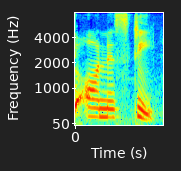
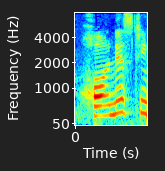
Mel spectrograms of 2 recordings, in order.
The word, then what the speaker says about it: honesty: तो ऐसे बहुत सारे शब्द हैं, जैसे कि ऑनेस्टी, तो हम हॉनेस्टी नहीं बोलते, जबकि उसकी वर्ड को हम देखें तो HONESTY उसकी स्पेलिंग ये है इस वर्ड की, तो वहाँ हम क्या बोलते हैं, ऑनेस्टी, H साइलेंट होता है.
